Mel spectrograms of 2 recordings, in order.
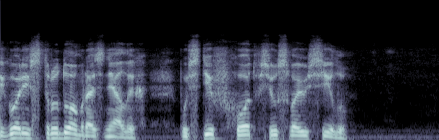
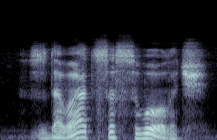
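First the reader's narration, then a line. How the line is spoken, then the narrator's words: Strained, choked muttering. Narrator (Russian): Придушенно бормотал он, силясь опрокинуть Копарина на землю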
